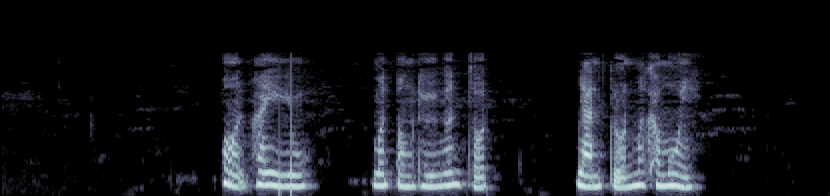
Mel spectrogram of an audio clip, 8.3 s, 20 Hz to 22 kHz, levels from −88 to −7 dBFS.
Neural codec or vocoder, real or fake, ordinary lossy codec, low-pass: none; real; none; 7.2 kHz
